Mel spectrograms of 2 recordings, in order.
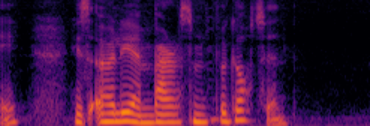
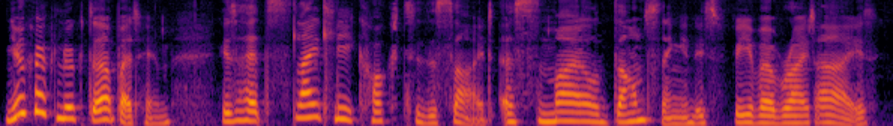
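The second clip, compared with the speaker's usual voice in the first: ordinary delivery, nothing marked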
